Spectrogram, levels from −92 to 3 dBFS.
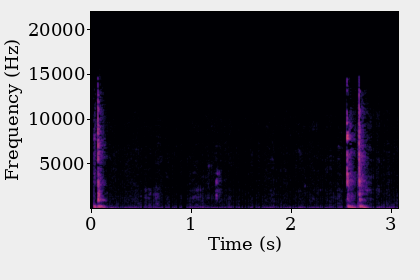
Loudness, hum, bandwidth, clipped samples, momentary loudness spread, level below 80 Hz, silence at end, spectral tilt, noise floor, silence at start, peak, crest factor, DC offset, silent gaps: -42 LUFS; none; 13.5 kHz; under 0.1%; 24 LU; -60 dBFS; 0.3 s; -1.5 dB/octave; -72 dBFS; 0 s; -18 dBFS; 32 dB; under 0.1%; none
